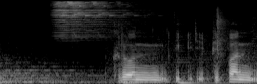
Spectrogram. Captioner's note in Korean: 반짝이는 효과음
